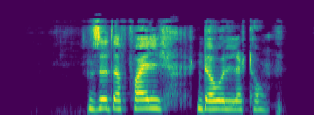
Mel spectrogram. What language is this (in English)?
Pashto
